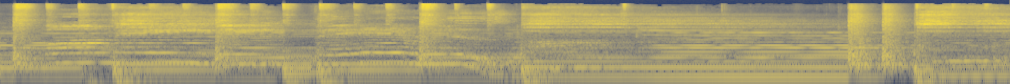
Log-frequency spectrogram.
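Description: Live band playing a slow song: a man's lead vocal over electric guitar, bass and drum kit, with a cluster of drum hits near the end.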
